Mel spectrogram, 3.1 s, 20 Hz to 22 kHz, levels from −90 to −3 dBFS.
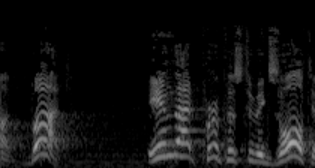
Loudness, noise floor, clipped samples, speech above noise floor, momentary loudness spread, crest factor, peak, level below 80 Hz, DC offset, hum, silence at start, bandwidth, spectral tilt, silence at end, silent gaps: -47 LUFS; -79 dBFS; under 0.1%; 33 dB; 11 LU; 18 dB; -30 dBFS; -88 dBFS; under 0.1%; 60 Hz at -80 dBFS; 0 s; 11.5 kHz; -3 dB/octave; 0 s; none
